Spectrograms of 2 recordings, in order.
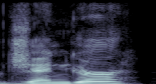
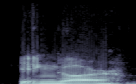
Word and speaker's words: Gengar: According to claims circulating on social media, the trade involved a Japanese fossil uh is it Gengar or Genenger? Gengar.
